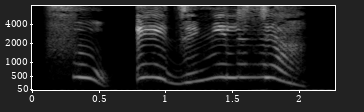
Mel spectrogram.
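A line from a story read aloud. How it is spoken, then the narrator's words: Exclaiming. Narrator (Russian): воскликнула Мэйзи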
